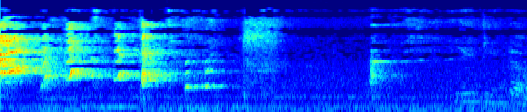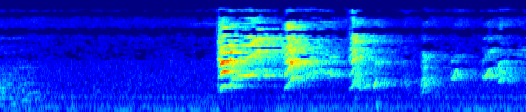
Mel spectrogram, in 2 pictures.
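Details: Shih Tzu puppies calling to their mother for food at feeding time, giving sharp, high yelps and short squeals in clusters separated by a quiet gap, with a final loud flurry of cries.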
